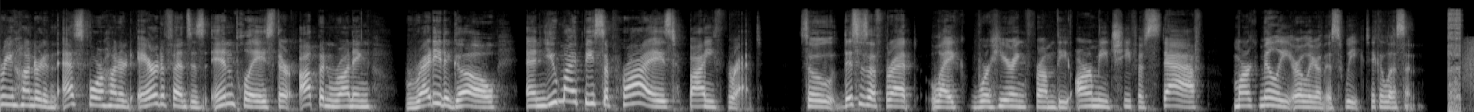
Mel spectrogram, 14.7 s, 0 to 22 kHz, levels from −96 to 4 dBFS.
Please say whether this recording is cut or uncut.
uncut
